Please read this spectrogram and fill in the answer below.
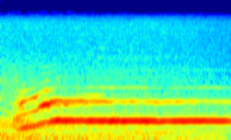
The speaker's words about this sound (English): Cue the wolf howling. Little howl, yeah.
